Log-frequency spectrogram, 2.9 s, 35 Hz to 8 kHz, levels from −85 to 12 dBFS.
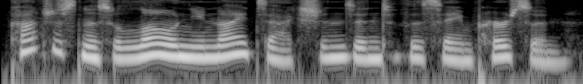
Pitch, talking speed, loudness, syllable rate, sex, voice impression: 200 Hz, 165 wpm, -15 LUFS, 6.1 syllables/s, female, very feminine, adult-like, slightly middle-aged, thin, tensed, slightly powerful, bright, hard, very clear, fluent, cool, very intellectual, very refreshing, very sincere, very calm, friendly, very reassuring, slightly unique, elegant, sweet, slightly lively, kind, slightly sharp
